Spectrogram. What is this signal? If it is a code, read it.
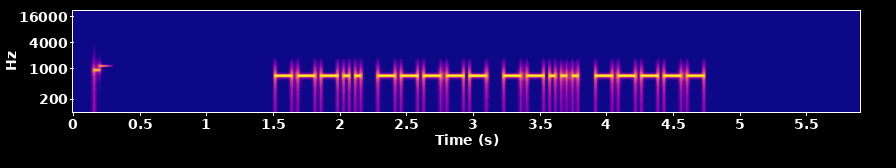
Morse code, heard as a keyed tone, about 28 wpm, 700 Hz. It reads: 8070
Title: Numbers - 4-Digit 28wpm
